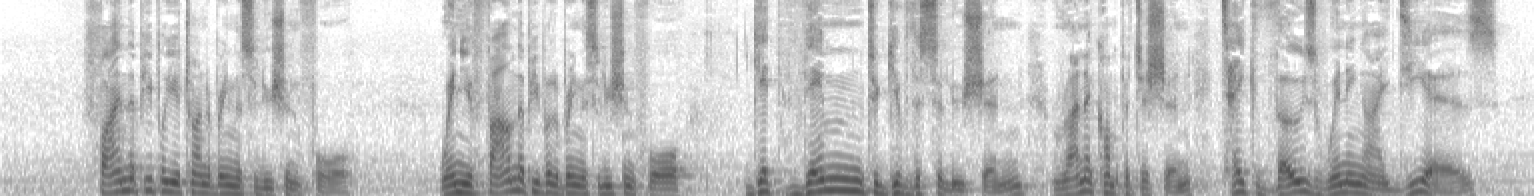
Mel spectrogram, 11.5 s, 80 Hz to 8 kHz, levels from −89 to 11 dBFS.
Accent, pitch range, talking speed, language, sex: British, 105-140 Hz, 170 wpm, English, male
